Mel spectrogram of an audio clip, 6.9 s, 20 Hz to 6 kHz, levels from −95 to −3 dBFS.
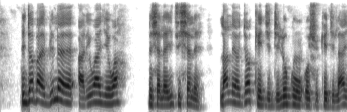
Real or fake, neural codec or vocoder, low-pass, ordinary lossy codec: real; none; 5.4 kHz; none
